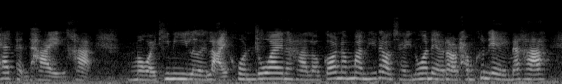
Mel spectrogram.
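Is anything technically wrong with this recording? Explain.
Yes. Throughout the speech nothing sounds above about 9.8 kHz, and sibilants carry a fizzy, warbling smear. This is likely AAC compression at a low bitrate, around 32 kbps: the coder trims the top band and coarsely quantises the rest. A plain low-pass filter would sound dull but clean, without this grainy texture.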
